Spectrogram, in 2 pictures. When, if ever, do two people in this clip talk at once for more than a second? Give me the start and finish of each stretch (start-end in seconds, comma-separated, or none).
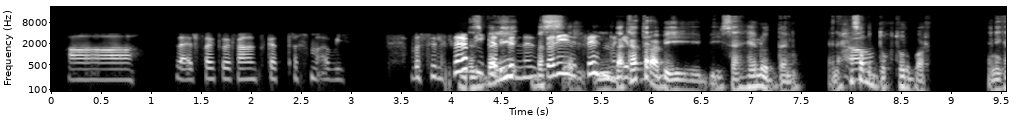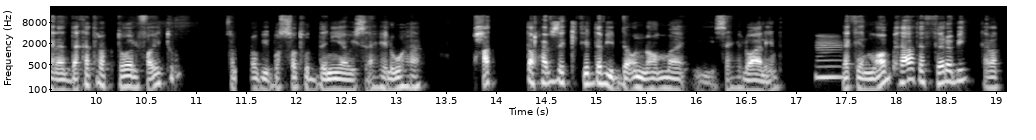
4.1-6.1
